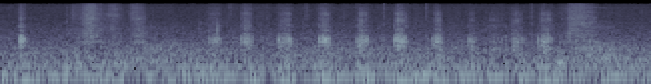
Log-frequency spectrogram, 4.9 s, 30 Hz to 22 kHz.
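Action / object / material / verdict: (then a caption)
scrape / pen nib on sketchbook paper / paper / none. A pigment liner pen tip makes short hatching strokes on a page of a spiral-bound white paper sketchbook resting on a wooden desk. A quick, somewhat uneven series of dry scratches sounds, each with a scratchy midrange tone near 1 kHz and bright, hissy edges over a low background rumble.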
